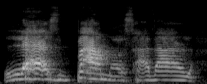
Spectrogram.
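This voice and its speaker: A woman voicing a furious, hateful grand witch in a storybook reading, shrieking her words slowly and drawn out. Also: medium pitch, sharp tone, voice pushed up, exaggerated voice. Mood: screeching hateful. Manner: slow, drawn-out shrieking declarations. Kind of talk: storybook read-aloud.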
